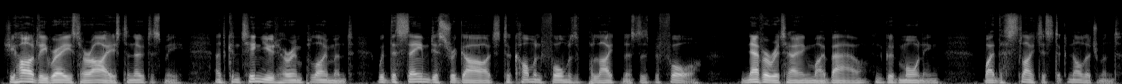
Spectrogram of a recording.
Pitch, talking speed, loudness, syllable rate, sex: 95 Hz, 180 wpm, -22 LUFS, 5.9 syllables/s, male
